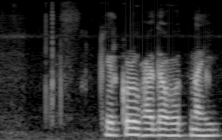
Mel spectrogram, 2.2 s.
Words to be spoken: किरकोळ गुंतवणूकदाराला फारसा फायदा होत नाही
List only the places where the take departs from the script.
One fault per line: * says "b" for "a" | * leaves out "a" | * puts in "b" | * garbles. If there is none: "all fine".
* leaves out "गुंतवणूकदाराला फारसा"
